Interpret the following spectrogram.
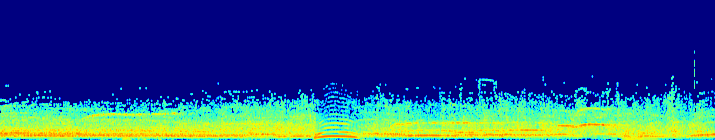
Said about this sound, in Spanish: Los viernes se acostumbra a gritar. Podemos pegar unos gritos, nada más que para ponernos en clima. Adelante, por favor.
